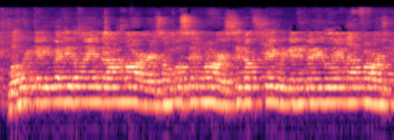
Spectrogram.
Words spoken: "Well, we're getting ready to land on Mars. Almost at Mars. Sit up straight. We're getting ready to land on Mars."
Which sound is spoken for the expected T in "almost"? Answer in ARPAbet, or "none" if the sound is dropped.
none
